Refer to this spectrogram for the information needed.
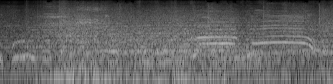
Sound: roaring

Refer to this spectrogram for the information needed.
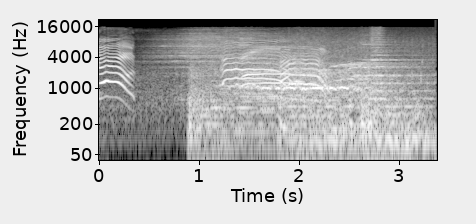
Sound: screaming

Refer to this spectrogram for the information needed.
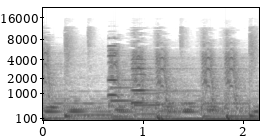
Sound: honk-honk

